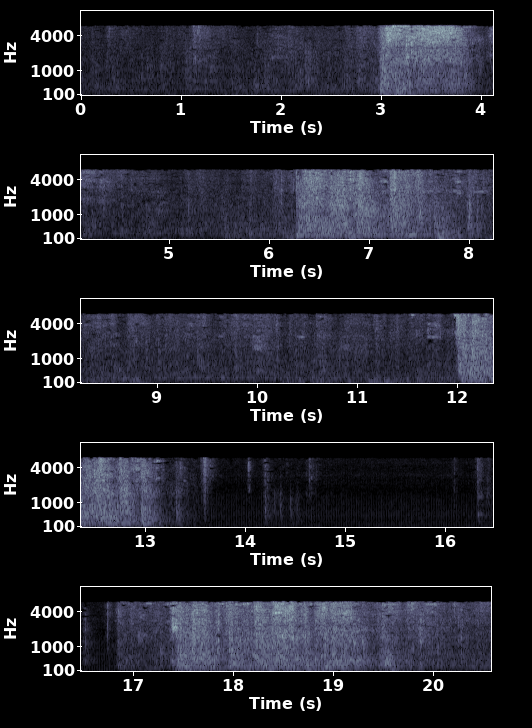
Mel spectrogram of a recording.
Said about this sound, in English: pregnant woman head first being shoved through swinging doors.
